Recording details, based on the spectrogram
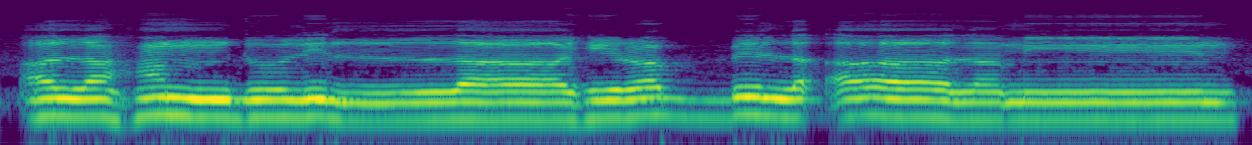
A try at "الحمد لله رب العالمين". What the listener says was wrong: দেখেন, আলহাম, আলো হামদু, এরকম না। আলহামদু লিল্লাহি রব্বিল আলামিন।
